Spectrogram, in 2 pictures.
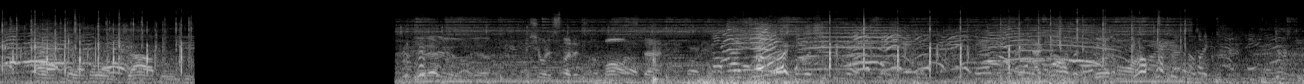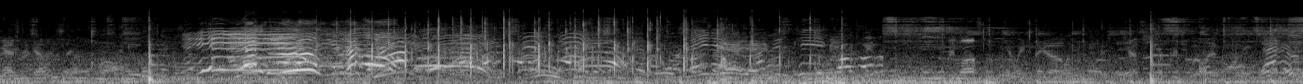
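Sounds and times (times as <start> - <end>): kickball kicked thump: 6.5 - 6.7, 24.5 - 24.8
players shouting: 7.1 - 11.7, 14.6 - 19.3.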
